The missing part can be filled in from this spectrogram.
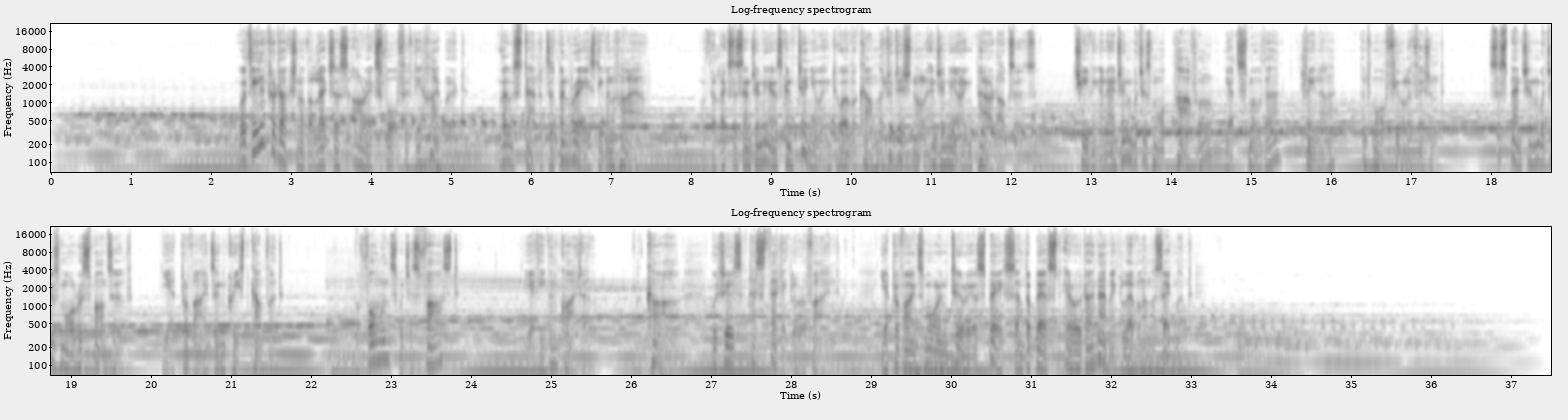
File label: english scottish corporate videos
